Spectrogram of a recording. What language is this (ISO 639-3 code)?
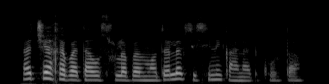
kat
